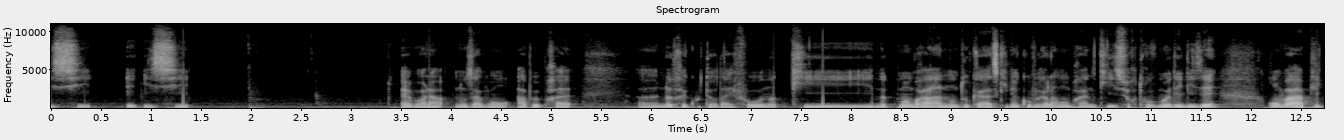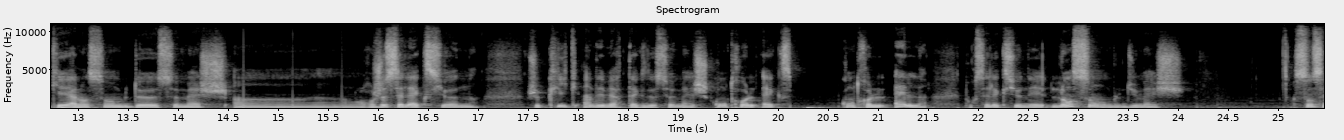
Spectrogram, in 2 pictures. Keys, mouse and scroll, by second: 0.2 shift+right click, 1.4 x, 2.8 Tab, 3.4 alt+click, 5.2 alt+click, 8.4 alt+shift+click, 8.9 alt+click, 11.7 Tab, 13.4 right click, 16.5 alt+click, 17.9 right click, 19.1 ctrl+l, 19.3 ctrl+l, 21.1 alt+click.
